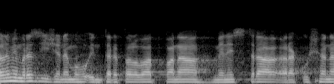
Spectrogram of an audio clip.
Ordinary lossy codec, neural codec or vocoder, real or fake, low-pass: Opus, 16 kbps; none; real; 5.4 kHz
